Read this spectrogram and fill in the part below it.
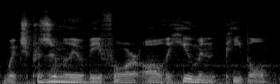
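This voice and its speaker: A man with a low voice narrates a tabletop game as game master. He describes things off the cuff, pausing and hesitating as he goes. There is noticeable noise in the background. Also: fairly even intonation, darkish tone.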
